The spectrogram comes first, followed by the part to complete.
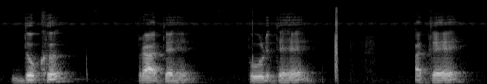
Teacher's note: विसर्ग जब बोला जाता है तो इसका उच्चारण करते समय इसकी आवाज़ हा के रूप में निकलती है। इसका निर्धारित चिन्ह विसर्ग यानी अंग्रेजी में कहते हैं कॉलन है, जैसे दुख, प्रातः, पूर्णतः, अतः आदि।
